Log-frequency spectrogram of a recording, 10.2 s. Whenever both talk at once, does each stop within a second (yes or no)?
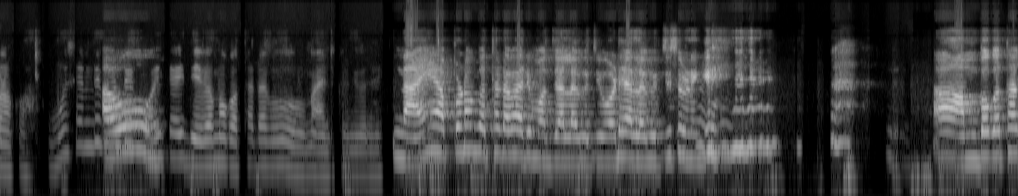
yes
